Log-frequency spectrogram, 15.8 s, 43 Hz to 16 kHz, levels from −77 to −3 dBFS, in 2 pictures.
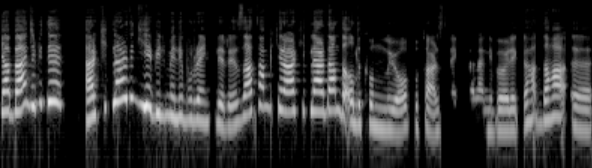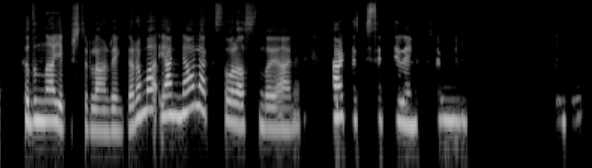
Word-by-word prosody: Ya, 320 -1 +4
bence 380 +5 +7
bir 425 +1 -5
de 445 -2 +6 0.3
erkekler 320 - +4
de 475 -4 -2
giyebilmeli 275 -9 +3
bu 235 0 -6
renkleri. 210 -3 -3
Zaten 325 - +1
bir - - -11
kere 345 -3 +1
erkeklerden 320 0 +4
de - - +5
alıkonuluyor 185 - -2
bu 190 - -11
tarz 155 -3 -4
renkler, 155 +1 -16
hani, 165 0 -14
böyle 170 0 -1
gaha 210 +5 -6
daha, 265 +3 +2
ııı, 175 -3 -4 0.3
kadınlığa 230 -1 0
yakıştırılan 175 -4 -5
renkler 175 +2 -6
ama, 305 +7 0
yani, 275 0 +1
ne 305 - +1
alakası 335 - -4
var 220 - -1
aslında 200 -2 -5
yani? 185 +2 -6 0.4
Herkes 260 -3 +1
istediği 235 -2 -8
rengi 200 0 -3 0.2
seçebilmeli. 230 -2 -7 1.2
Hı 230 - -25 0.2
hı. 250 - -25
235 Hz, 150 wpm, -24 LUFS, 195-315 Hz, 1.2 s, bence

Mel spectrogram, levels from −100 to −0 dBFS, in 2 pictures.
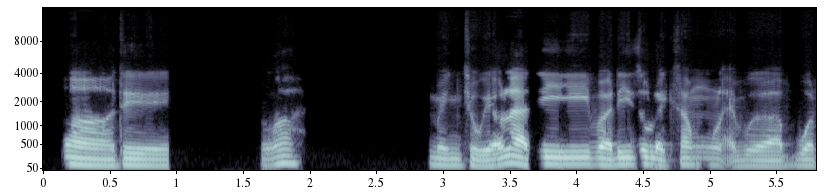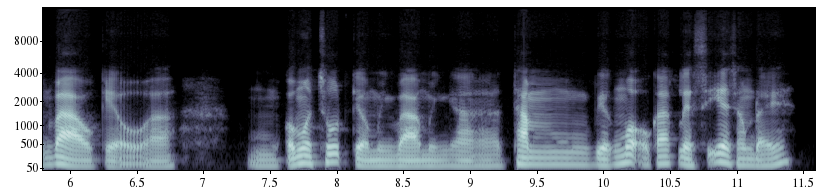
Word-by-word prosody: Ờ, 100 -5 +4
thì 100 -2 +1 0.7
đúng 100 +2 -7
rồi, 125 +1 -1 1.0
mình 100 -3 -2
chủ 95 -1 -1
yếu 95 +2 +4
là 125 -2 +7
đi 115 -1 +1
vừa 110 -2 +4
đi 110 +3 +1
du 120 0 -1
lịch - - 0
xong 110 -1 -3
lại 95 - -6
vừa 90 -1 -1
muốn 95 +4 -4
vào, 90 -8 +6
kiểu, - - -3
ờ, 80 0 -5 0.6
ừm, 90 0 -11
có - - +1
một 130 -1 +2
chút, 145 +3 0
kiểu, - - 0
mình 85 0 -5
vào 85 -1 +3
mình, 90 +1 -7
à, 90 0 -6
thăm 110 -1 +1 0.2
viếng 105 +4 -1
mộ 145 - +2
các 125 0 -1
liệt 100 -3 +1
sĩ 150 - -4
ở 145 - +5
trong 100 -1 -4
đấy 90 0 -2
ấy. 125 +10 -6
100 Hz, 200 wpm, -25 LUFS, 90-115 Hz, 1.0 s, là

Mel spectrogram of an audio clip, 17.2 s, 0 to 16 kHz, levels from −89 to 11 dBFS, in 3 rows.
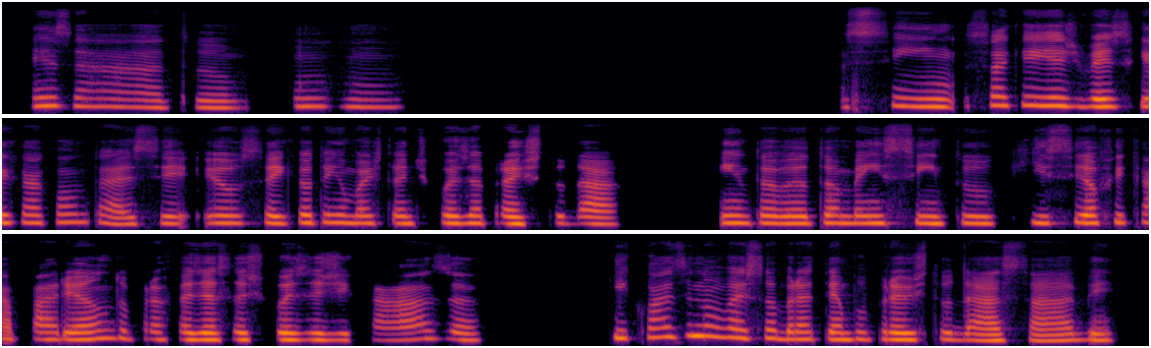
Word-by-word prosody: Exato. 240 -5 -5 0.2
Uhum. 250 -2 -7 2.2
Sim, 255 +2 -1
só 285 +2 -1
que 285 - -10
aí 280 -1 +5
às 270 - +2
vezes 250 0 +4
o - - -31
que 255 -1 +1
que 260 - -8
acontece? 240 -4 -4
Eu 240 0 0
sei 235 -1 +1
que 245 - -6
eu 250 - +5
tenho 255 -1 0
bastante 235 -1 -2
coisa 235 -1 +2
para 225 -1 +1
estudar, 215 -1 -1 0.5
então 240 -1 +3
eu 230 0 +5
também 235 0 +2
sinto 230 0 0
que 245 -3 -3
se 235 +3 -5
eu 245 - +7
ficar 255 +1 -5
parando 230 +2 0
para 230 -1 -7
fazer 220 -1 +4
essas 220 0 +2
coisas 215 -1 +4
de 210 0 -4
casa, 210 +2 -5 0.7
que 270 -2 +2
quase 295 +5 -2
não 340 -2 +5
vai 285 -2 +3
sobrar 240 -3 0
tempo 230 -1 +1
para 225 0 +3
eu 220 - +9
estudar, 205 -3 +1
sabe? 195 +2 -1
235 Hz, 160 wpm, -25 LUFS, 220-255 Hz, 2.2 s, eu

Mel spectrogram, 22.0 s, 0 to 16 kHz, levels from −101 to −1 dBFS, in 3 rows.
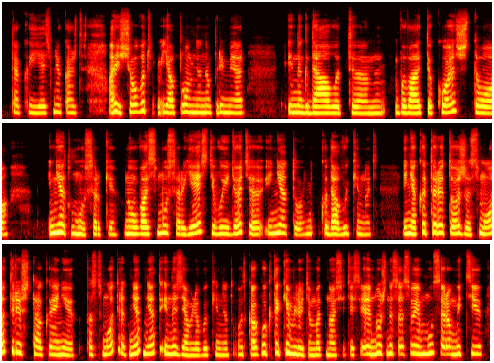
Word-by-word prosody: Так 215 0 -9
и 215 - -4
есть, 200 0 -4
мне 225 -1 -4
кажется. 205 -2 -9 0.4
А - - +3
ещё 230 0 +1
вот, 275 +3 -1
я 205 0 -1
помню, 215 0 0
например, 210 0 -2 0.6
иногда, 205 -2 +3
вот, 195 0 0
э, 195 -1 -1 0.4
бывает 200 -1 +2
такое, 215 +5 0
что 195 -7 -1 0.6
нет 235 0 +6
мусорки, 190 -2 -1
но 205 -2 +4
у - - +2
вас 200 0 +3
мусор 220 -3 0
есть, 230 +8 +1
и - - +2
вы 205 0 +2
идёте, 215 -2 0
и 215 - -2
нету, 220 -5 +1
н 205 0 -2
куда 195 -3 +2
выкинуть. 195 -1 -5 0.3
И 210 - +1
некоторые 240 +4 +4
тоже, 210 -4 0
смотришь, 250 - 0
так, 220 -2 -5
и - - +2
они 205 -2 0 0.2
посмотрят, 225 +3 -3
нет-нет, 255 - +2
и 305 - 0
на 235 +1 +3
землю 195 -3 -1
выкинут. 200 0 -4
Вот 220 -2 -7
как 210 +1 0
вы 270 - 0
к - - -14
таким 275 -3 +4
людям 200 -3 0
относитесь? 200 0 -5
Э, 235 +1 +2
нужно 250 +2 +2
со 235 -1 -2
своим 240 +1 0
мусором 235 -3 +1
идти, 235 0 -4
210 Hz, 160 wpm, -25 LUFS, 200-230 Hz, 0.6 s, нет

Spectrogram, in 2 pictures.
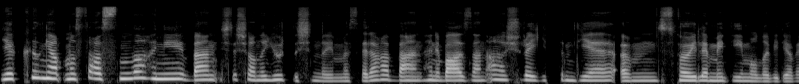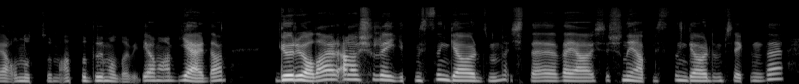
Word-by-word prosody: Yakın 250 +6 +3
yapması 255 0 +3
aslında, 260 +2 +3
hani, 250 -3 +4
ben, 215 +1 +3
işte, 225 - -10
şu 215 - -3
anda 200 0 0
yurt 210 +1 -1
dışındayım 160 -3 -7
mesela, 165 +4 -4
ha, 215 -4 -2
ben, 185 0 0
hani, 190 -1 -2
bazen, 185 -1 +2
a, 220 -1 -1
şuraya 205 -1 -1
gittim 185 +1 -7
diye, 185 0 -1
ımm, 175 +1 -3
söylemediğim 175 -2 0
olabiliyor 150 -1 -5
veya 150 -1 -6
unuttuğum, 150 0 -9
atladığım 170 +2 -4
olabiliyor 150 +5 -5
ama 180 0 -6
bir 185 - -14
yerden 170 0 +2 0.5
görüyorlar. 210 +1 +7
"A, 225 -1 +4
şuraya 215 -1 -1
gitmişsin 180 +5 -5
gördüm" 175 -2 0 0.6
veya, 165 -2 +1
işte, 170 +3 -12
"Şunu 200 +2 -4
yapmışsın 160 +4 -5
gördüm" 170 -1 -1
şeklinde, 175 - -7
185 Hz, 150 wpm, -23 LUFS, 165-210 Hz, 0.6 s, görüyorlar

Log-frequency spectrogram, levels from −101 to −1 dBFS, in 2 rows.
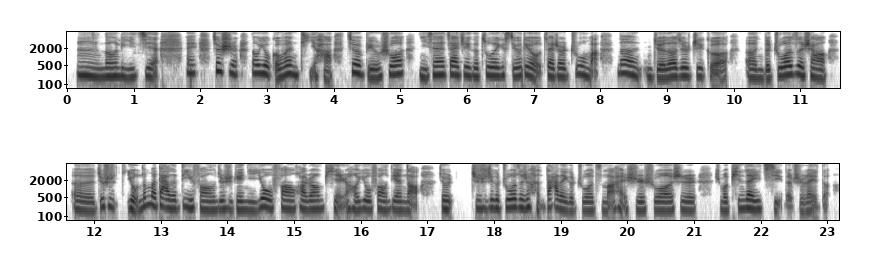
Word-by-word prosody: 嗯， 210 -4 -1
能 200 +1 +1
理 185 -1 -4
解。 200 -1 0 0.4
诶， 255 -1 -1 0.2
就 305 -1 +4
是 250 -5 +6 0.2
那 - - -2
我 255 - +3
有 245 -2 +3
个 175 - -1
问 230 +3 +2
题 - - -2
哈。 - - 0 0.2
就 265 -3 +3
比 220 -6 -4
如 175 +2 -2
说 235 +4 +3 0.2
你 185 -3 -5
现 215 +4 0
在 225 0 +4
在 230 -1 +3
这 215 0 0
个 195 -1 -2
做 215 +1 +1
一 205 - +1
个 215 - -4
Studio， 205 -2 +1
在 205 -2 +2
这 195 +1 +1
儿 190 - +2
住 225 +3 -4
嘛。 195 - 0 0.3
那 255 -3 +3 0.2
你 190 - -6
觉 175 -1 +3
得 190 +2 +4
就 205 +1 +1
这 200 0 +1
个 - - -1 0.2
呃， 175 - -1
你 170 - -7
的 165 0 +1
桌 215 +5 +4
子 235 -3 +2
上， 185 -5 +4 0.2
呃， 170 -3 -3
就 205 +6 -2
是 225 -3 -1
有 185 -3 +1
那 230 - -1
么 265 -2 +4
大 230 -3 +5
的 195 -1 -1
地 205 +1 -3
方， 180 -3 -2
就 185 - -2
是 190 -2 -1
给 180 0 +1
你 170 -1 -6
又 220 -1 +4
放 190 -1 0
化 190 -2 +1
妆 185 +1 0
品， 200 -2 -1
然 - - -3
后 185 -3 -2
又 180 0 -2
放 180 -1 -2
电 175 -2 0
脑。 170 - 0 0.3
就 190 -1 -2 0.3
就 195 - +2
是 200 - 0
这 205 +2 0
个 200 - 0
桌 210 +3 +2
子 210 - -1
是 210 - +1
很 225 0 -5
大 210 -1 +2
的 185 - +1
一 - - -2
个 160 - -5
桌 165 +1 -4
子 170 - -8
吗？ - - 0
还 - - -2
是 165 -1 0
说 170 -1 -1
是 170 -2 +1 0.3
什 - - -6
么 165 - -1
拼 195 +3 0
在 205 -1 +6
一 185 0 0
起 - - 0
的 - - -5
之 - - -3
类 - - -1
的？ - - -11
195 Hz, 275 characters per minute, -23 LUFS, 180-220 Hz, 0.4 s, 是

